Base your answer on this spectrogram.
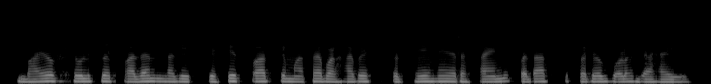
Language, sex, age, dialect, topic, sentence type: Magahi, male, 31-35, Central/Standard, banking, statement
